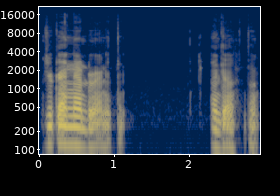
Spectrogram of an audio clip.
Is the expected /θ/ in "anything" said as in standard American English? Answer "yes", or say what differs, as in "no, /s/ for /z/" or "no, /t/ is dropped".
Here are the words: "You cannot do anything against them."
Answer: no, /t/ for /θ/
